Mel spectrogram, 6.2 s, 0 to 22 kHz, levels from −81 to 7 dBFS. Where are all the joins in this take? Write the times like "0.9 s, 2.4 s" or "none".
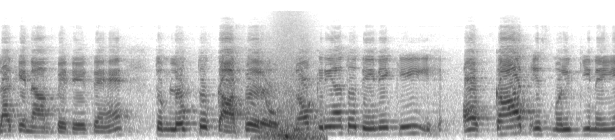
2.9 s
